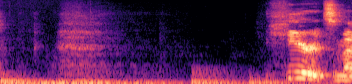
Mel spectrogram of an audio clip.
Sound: sighs

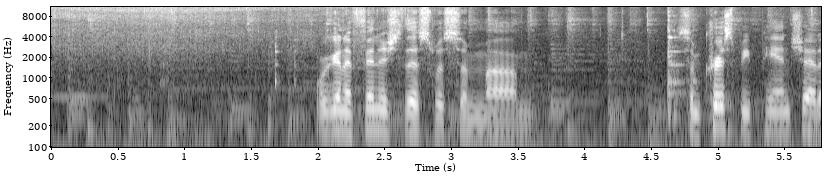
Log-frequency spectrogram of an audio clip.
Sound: sizzling

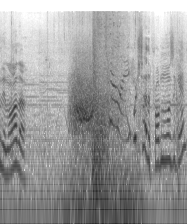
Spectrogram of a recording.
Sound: car crashing, 'Terry!'

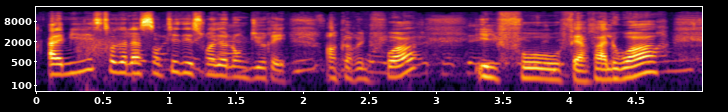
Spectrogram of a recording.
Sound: applause

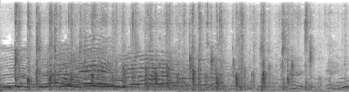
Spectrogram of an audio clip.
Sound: applause

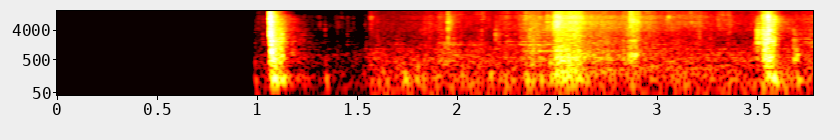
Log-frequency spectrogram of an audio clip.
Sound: digging

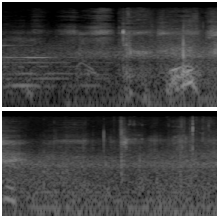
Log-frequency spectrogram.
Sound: heavy breathing

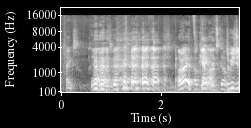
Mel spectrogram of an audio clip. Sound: chuckles

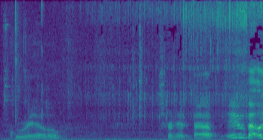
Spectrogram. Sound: steak sizzles

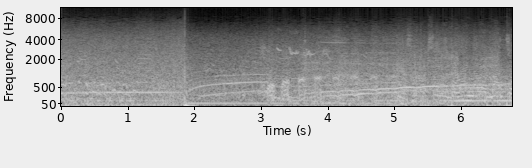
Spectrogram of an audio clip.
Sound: tones; wheezing laughter

